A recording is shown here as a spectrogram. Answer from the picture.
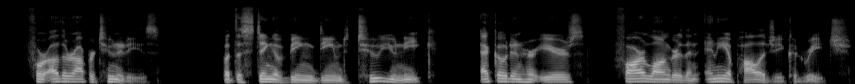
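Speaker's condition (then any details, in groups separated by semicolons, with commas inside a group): No condition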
